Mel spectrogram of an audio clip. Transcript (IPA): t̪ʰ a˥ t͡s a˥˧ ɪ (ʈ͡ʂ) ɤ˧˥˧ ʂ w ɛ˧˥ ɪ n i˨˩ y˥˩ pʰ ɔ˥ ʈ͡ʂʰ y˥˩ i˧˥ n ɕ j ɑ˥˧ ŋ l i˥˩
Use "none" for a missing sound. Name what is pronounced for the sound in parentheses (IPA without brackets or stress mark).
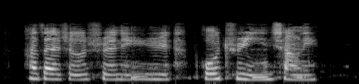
ʈ͡ʂ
